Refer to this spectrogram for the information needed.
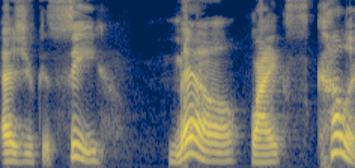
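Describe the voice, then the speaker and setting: An animated woman speaks with an American accent. Her voice is fairly low. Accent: Detroit accent with slight island twang. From Caribbean island, then Detroit. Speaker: podcast host, personal branding coach. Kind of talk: casual podcast monologue.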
